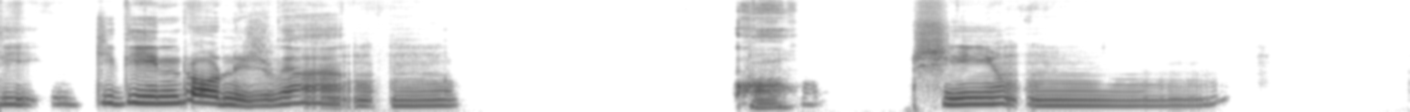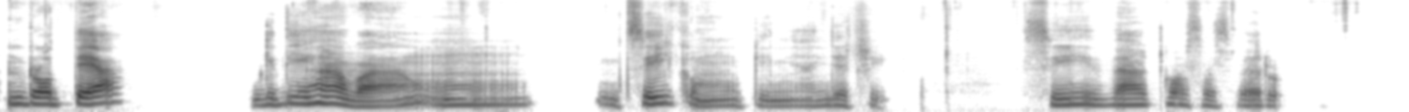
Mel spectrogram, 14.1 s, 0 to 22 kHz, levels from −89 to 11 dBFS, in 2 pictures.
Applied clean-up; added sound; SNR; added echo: neural mask model Resemble Enhance denoiser.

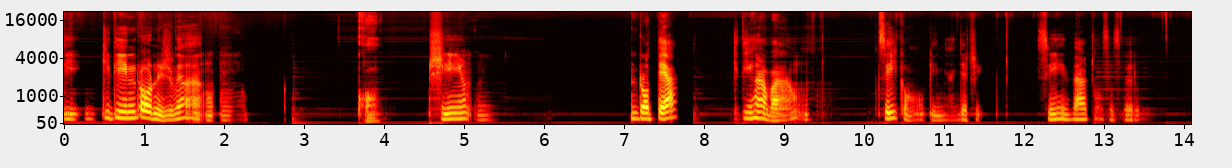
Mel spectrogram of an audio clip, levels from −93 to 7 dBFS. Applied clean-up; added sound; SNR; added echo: neural mask model DeepFilterNet 3.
